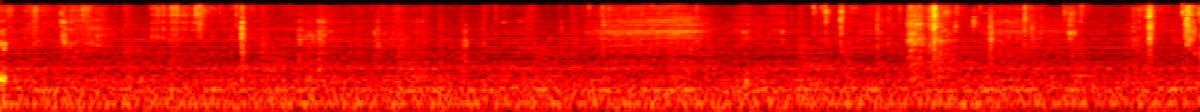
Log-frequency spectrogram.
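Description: Steady low hum of a car's cabin, with a few faint crunches and paper-wrapper rustles as a person chews a seasoned Taco Bell french fry.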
